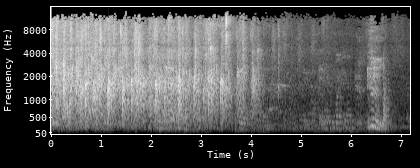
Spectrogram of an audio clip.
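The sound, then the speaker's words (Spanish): Audience applause for a volunteer coming up at a talk: loud, dense clapping that gradually fades over about five seconds into quieter room noise, with a short vocal sound near the end. “¡Bravo! ¡Un aplauso para él!”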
